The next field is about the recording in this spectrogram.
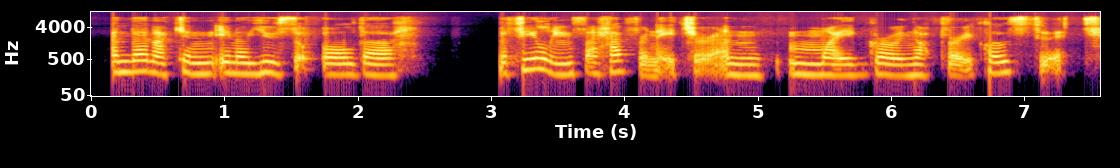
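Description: A woman with a Norwegian accent at a medium pitch, fairly slow in pace, with fairly even intonation and very even loudness. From northern Norway. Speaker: model and costume designer. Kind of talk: interview conversation. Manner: hesitant with fillers.

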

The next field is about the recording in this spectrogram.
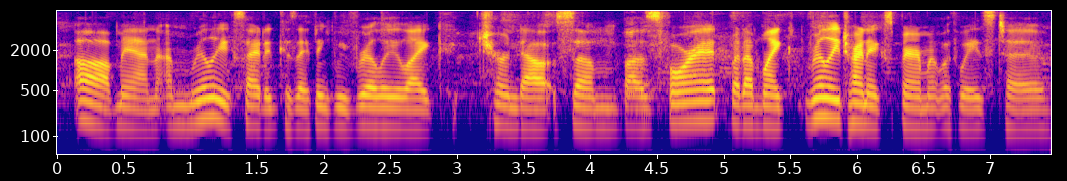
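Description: Hardly any pauses break up the speech, which moves at a fairly quick pace. Noticeable background noise runs underneath. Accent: American. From Massachusetts. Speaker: stand-up comedian. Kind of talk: casual chat. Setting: bar.

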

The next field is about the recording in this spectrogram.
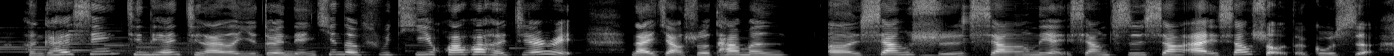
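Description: Set against a quiet background, the speaker talks at a fairly slow pace with ordinary pitch variation. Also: woman. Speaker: radio host. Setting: radio studio.

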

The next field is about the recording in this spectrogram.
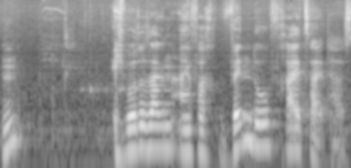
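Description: A man with an Arabic accent, speaking at a fairly slow pace. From Syria. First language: Arabic (speaking German). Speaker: refugee activist. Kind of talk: casual discussion. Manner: halting.

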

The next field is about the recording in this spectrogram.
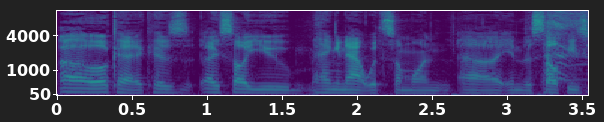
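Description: A man with an American accent and an unremarkable speaking voice talks at a fairly quick pace with medium pitch, in a very clean recording with a silent background. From New Jersey. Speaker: podcast co-host. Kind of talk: casual chat.

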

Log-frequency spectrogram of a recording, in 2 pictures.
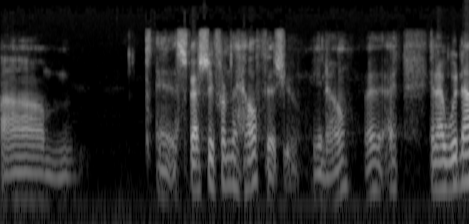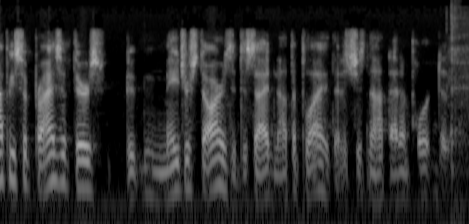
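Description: In an unremarkable speaking voice, a man talks at a fairly quick pace and medium pitch. His intonation is lively. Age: 50s. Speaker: baseball play-by-play broadcaster. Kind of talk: podcast interview. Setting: remote call.

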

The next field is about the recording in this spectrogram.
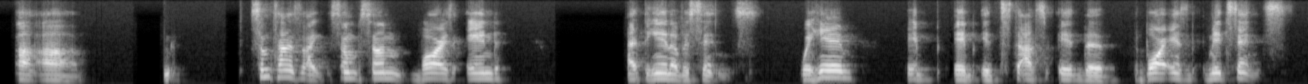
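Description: Speaking at a very slow pace with long, frequent pauses, a man with a fairly high voice uses ordinary pitch variation. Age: 30s. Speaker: rapper. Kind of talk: casual chat.

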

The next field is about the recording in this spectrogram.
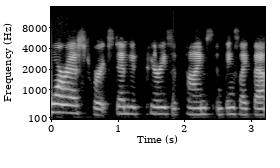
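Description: A normal speaking voice at a moderate pace. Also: woman. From Canada. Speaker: yoga and meditation teacher. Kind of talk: casual interview chat.

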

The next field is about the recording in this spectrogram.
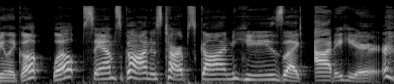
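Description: A woman speaks at a moderate pace in a bright, sharp tone, her pitch swinging very widely. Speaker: podcast host. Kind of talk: interview, casual chat.

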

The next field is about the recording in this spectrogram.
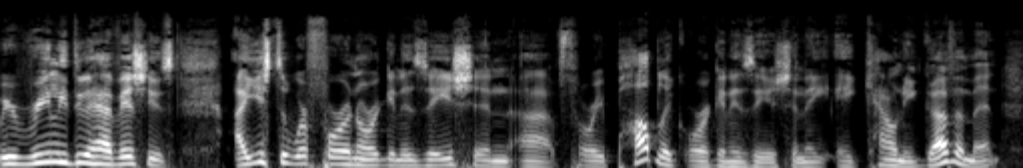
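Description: Speaking at a very fast pace, a man with medium pitch uses lively intonation and an animated tone. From Central Florida. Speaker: podcast co-host. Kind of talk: casual chat.

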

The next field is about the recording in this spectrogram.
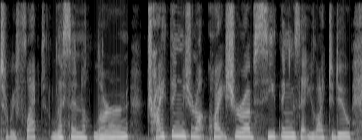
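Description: On a very clean recording with a silent background, a somewhat breathy voice with a Californian accent and a dark, mellow tone moves at a moderate pace with fairly even intonation. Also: woman. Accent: American (Californian). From Northern California. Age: 50s. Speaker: marketing and branding consultant. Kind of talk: interview conversation.

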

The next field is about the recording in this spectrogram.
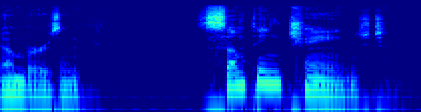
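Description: A man talks at a very slow pace. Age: 60s. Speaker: podcast host. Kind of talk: casual conversational interview.

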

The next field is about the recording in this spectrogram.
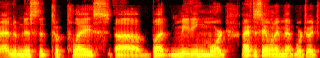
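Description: With an American accent, a man talks at a moderate pace and medium pitch with ordinary pitch variation. It is a plain, everyday voice. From US Midwest (Chicago). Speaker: psychology professor. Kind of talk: interview.

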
